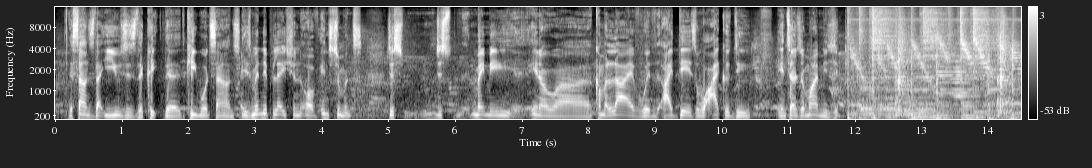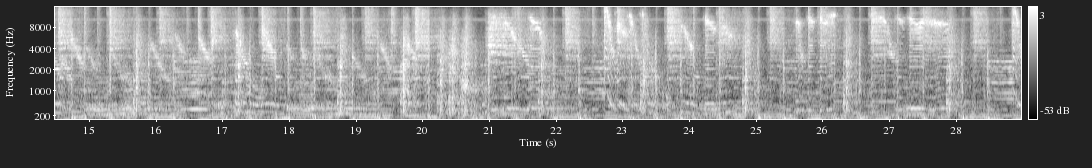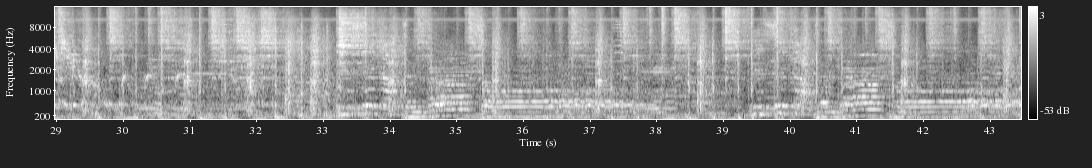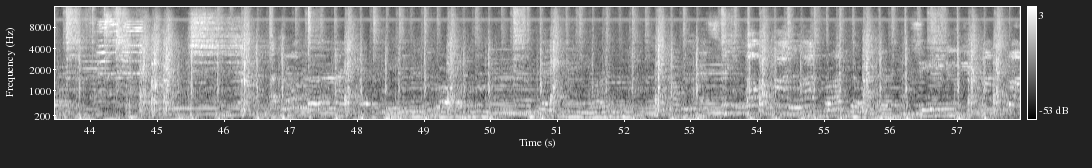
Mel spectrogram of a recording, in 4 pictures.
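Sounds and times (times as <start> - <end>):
soul band music: 11.8 - 57.9
person singing: 11.9 - 32.4, 33.0 - 38.5, 39.3 - 43.9, 45.8 - 57.9
drum kit beat: 11.9 - 57.9.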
